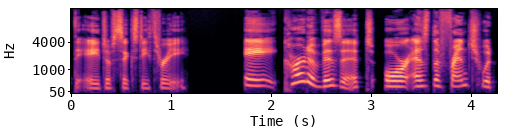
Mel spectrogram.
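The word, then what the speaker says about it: carte de visite: in 1903 at the age of 63 a card a visit or as the French would pronounce it will you do that Kelly you did it better than me c de visit there you go do you know what that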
